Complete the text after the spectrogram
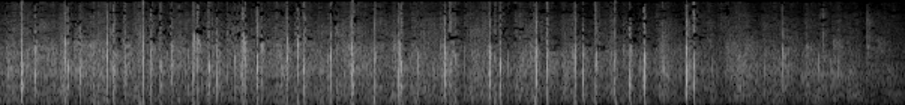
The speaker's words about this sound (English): But a big hand of applause.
